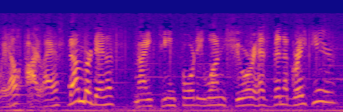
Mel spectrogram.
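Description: An actor playing an earnest, sentimental musician bandmate in a 1940s radio comedy sketch. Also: male voice, high-pitched, animated, moderate pace, loud music behind the voice. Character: sentimental bandmate bidding his partner farewell. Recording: muffled, noisy old radio recording.

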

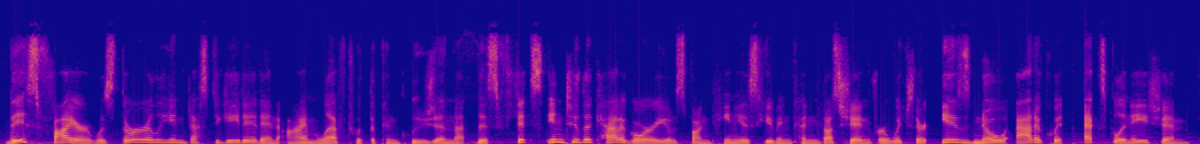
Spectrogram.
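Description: Lady co-host reading out a wiki article, normal pitch, faint music behind her. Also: moderate pace, hardly any pauses. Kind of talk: read-aloud article, informative narration.

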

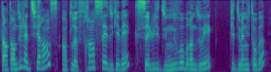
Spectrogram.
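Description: A woman from Montreal with a Québécois accent, co-hosting a travel podcast in a lively, folksy way. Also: mid-range voice, moderate pace, noisy background. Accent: Québécois French. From Montreal, Quebec. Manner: lively, folksy Quebec expressions. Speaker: podcast co-host. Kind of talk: scripted travel podcast talk.

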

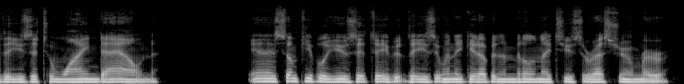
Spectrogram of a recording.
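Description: Male sleep-podcast host, gravelly and flat in pitch, wandering and halting delivery. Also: no room sound, studio quality. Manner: meandering, halting, repeats and trails off. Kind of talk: rambling bedtime podcast monologue to help listeners sleep.

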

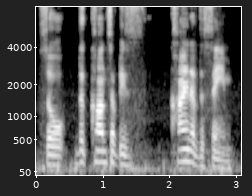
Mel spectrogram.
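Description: A man whose first language is Urdu, calmly demonstrating a phone app, with many fillers and restarts. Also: mid-range voice, slow, slight background noise. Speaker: app reviewer.

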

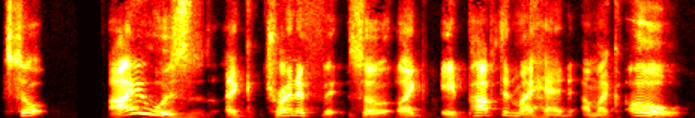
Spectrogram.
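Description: A man's voice: on the high side, big pitch swings, moderate pace, husky. A man hosting a casual podcast, introducing the topic and explaining things in a loose, rambling way. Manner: easygoing, rambling, lots of fillers. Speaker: podcast host.

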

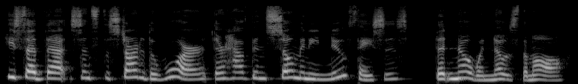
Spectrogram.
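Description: A woman's voice: high voice, normal speed, no room sound, clean studio sound, natural voice. A woman playing a composed, inquisitive newspaper columnist in a 1940s style radio drama, earnest and direct.

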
